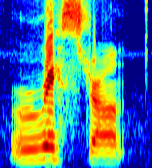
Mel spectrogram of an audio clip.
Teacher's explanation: it's actually just two syllables, res and trawnt, making it restaurant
